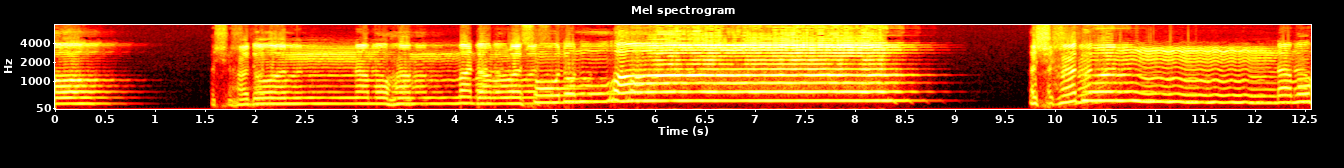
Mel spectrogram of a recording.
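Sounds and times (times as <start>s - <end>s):
call to prayer: 0.0s - 0.9s, 1.6s - 9.0s, 9.7s - 12.5s.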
